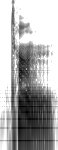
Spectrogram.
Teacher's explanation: You have only the nasal sound. There's no g.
